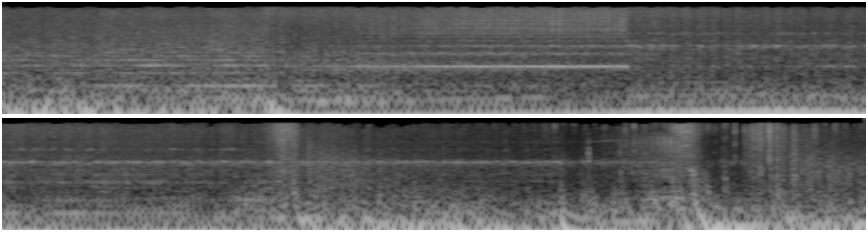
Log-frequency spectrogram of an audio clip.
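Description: Anime battle soundtrack: dramatic music with held notes over a sustained low explosion rumble, with sharp hits about six seconds in and again near the end.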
